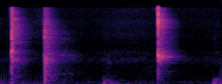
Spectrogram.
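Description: Body percussion: a hand clap and finger snaps, three sharp hits, demonstrating a stomp-snap-clap ostinato pattern.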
